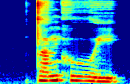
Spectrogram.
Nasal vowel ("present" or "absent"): absent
